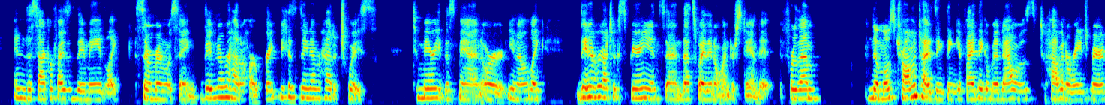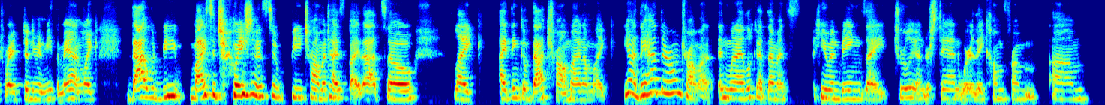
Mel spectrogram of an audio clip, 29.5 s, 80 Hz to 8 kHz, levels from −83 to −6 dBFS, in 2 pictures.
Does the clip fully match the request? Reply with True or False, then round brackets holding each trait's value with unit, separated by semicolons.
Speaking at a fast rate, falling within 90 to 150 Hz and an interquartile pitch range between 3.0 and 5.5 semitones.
False (225 wpm; 210 Hz; 3.6 semitones)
